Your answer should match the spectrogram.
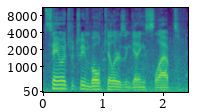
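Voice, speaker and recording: A man's voice: fairly low pitch, moderate pace, a little mellow, slight background noise. A man live-streaming a game, giving laid-back, casual commentary with some swearing and talking half to himself.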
